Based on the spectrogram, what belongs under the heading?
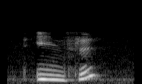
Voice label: "insel", alsace

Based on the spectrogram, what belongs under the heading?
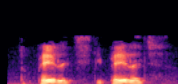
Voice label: "pils", Alsace; vin; champignon

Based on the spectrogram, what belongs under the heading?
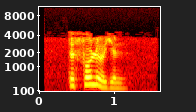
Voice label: "vollojel", Bas Rhin; vin; ivrogne

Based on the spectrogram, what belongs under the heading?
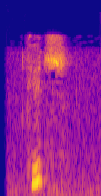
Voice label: "kutsch", alsace

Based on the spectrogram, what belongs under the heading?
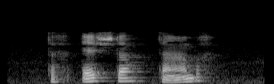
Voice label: "hechtetimbre", alsace; peche

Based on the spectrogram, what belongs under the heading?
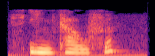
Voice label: "inkaufe", alsace

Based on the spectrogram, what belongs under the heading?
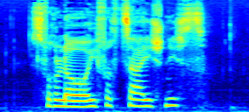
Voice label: "verlaasverzeichnis", alsace

